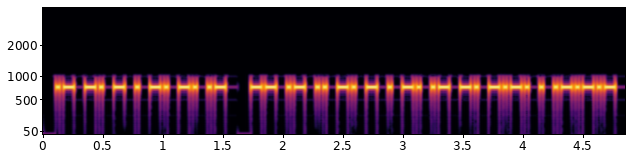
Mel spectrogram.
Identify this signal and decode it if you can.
Morse code, heard as a keyed tone, about 40 wpm, 750 Hz. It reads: ANTENNA MAINTENANCE.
